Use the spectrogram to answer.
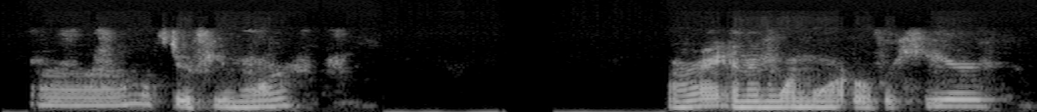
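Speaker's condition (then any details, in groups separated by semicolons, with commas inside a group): No condition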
